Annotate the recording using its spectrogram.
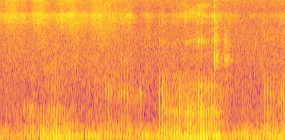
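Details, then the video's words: Sleeping pet dog Dodger snores indoors: a deep, continuous, fluttering rumble rising in two louder swells, each breath carrying a rapid pulsed vibration, with faint small rustles above. "the dog is snoring"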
